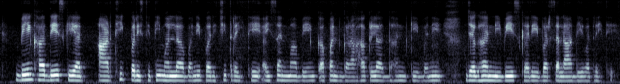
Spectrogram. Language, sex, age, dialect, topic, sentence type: Chhattisgarhi, female, 18-24, Western/Budati/Khatahi, banking, statement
